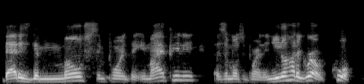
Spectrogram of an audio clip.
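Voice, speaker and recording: A man with a Latin American Spanish accent rattles through a live webinar Q&A, upbeat and pushy like a sales pitch. His voice is a little husky, and he talks quickly. The audio is dry and a bit muffled. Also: animated, a little mellow, dry recording. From Caribbean. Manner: fast, upbeat sales pitch answering chat questions. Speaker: online course seller hosting a webinar.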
